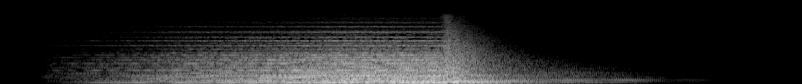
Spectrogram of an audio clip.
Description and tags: Robo Walk 01D
Orchestral suspense cluster using various instruments in a crescendo fashion.
Suspense, Orchestral, Cluster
